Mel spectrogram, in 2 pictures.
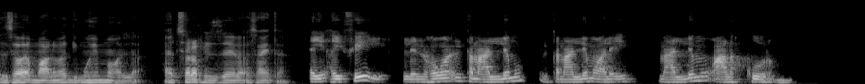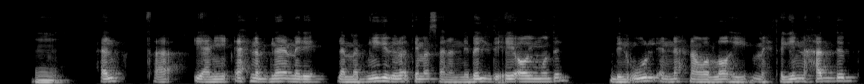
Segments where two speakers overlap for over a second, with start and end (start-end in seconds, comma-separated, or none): none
